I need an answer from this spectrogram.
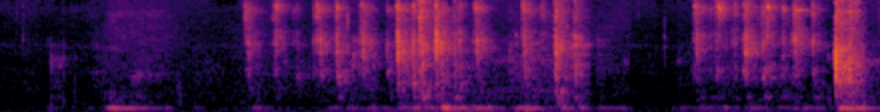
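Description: Soft typing on a computer keyboard while entering a web search. Quick keystrokes come in a few irregular clusters separated by short pauses, with a faint low hum underneath.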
